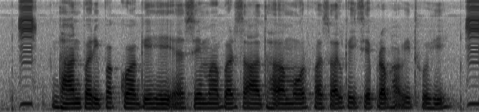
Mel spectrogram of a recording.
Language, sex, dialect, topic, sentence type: Chhattisgarhi, male, Central, agriculture, question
